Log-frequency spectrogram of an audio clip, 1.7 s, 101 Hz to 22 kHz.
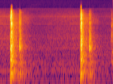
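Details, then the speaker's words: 1993 Williams Star Trek Next Generation pinball (WPC) during diverter repair, on a circuit breaker in place of the fuse; drop target down and up coils fire with crisp clean solenoid snaps via the interlock switch: normal drop target coil firing. "i'm pushing the interlock switch for the power and i can hear the drop target down now work or if i go drop a target up and hear that work"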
